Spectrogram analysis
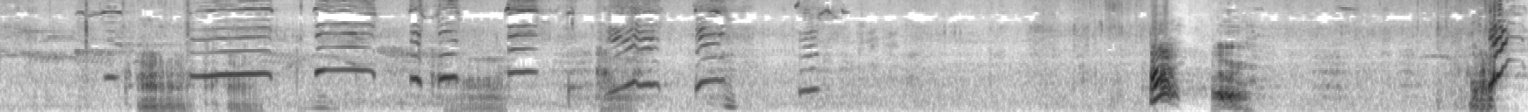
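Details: Litter of Weimaraner puppies recovering from juvenile cellulitis, playing and feeding: high squeaky whines and yelps with rising and falling tones, then several short sharp yaps near the end.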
